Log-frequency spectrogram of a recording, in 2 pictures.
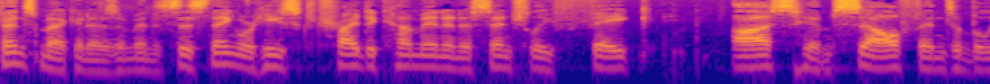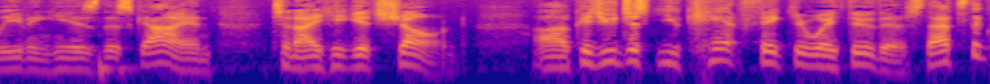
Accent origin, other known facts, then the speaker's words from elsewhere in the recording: Dallas, Texas, United States; also born or lived in Oklahoma City; So I'm from Texas, and so I went to Austin and then Dallas where I grew up and then Oklahoma City where I went to school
